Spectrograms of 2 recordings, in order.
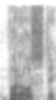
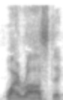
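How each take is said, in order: First: The surname is said with a Polish pronunciation. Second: The surname is said with an English pronunciation. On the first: "if you have a Polish little blood in you, you can say" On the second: "the English pronunciation for all you Americans here"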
